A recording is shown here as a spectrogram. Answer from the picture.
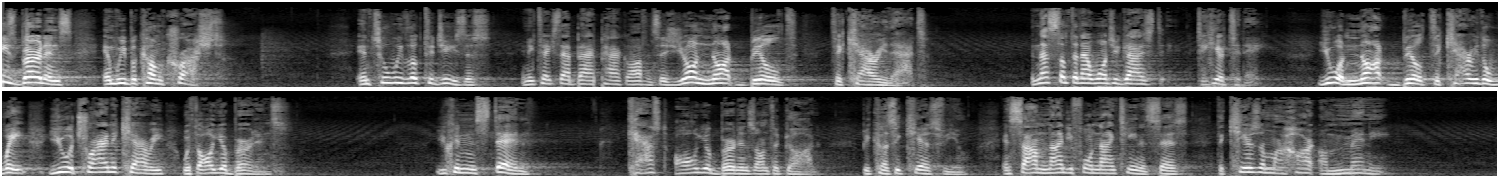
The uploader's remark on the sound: delivered this message at Restoration Road Church in Wakefield, Massachusetts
